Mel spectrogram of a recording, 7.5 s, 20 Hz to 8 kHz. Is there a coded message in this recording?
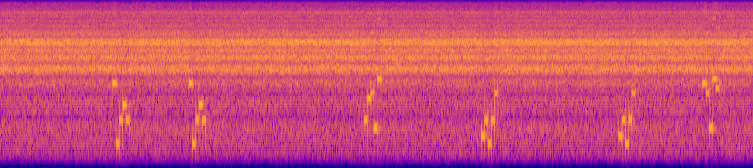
Yes: five-tone selective call (EIA) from 1.1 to 7.2 s, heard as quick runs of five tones, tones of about 30 ms, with radio hiss. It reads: 88242 88242 25619 02226 02226 86197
